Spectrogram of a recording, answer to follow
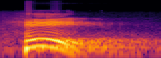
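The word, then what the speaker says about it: ἡ: Jadi ini ada tanda nafas. Tanda nafasnya kuat atau lemah? Perhatikan di sini dalam huruf Ho ada tanda pernafas. Tanda pernafasannya adalah tanda pernafasan kuat. Jadi harus diucapkan Ho. Sama seperti ini diucapkan He.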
